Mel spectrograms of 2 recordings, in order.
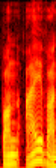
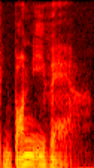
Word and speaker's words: Bon Iver: Weiter jetzt mit Justin Vernon, der sich Bon Iver nennt, geschrieben B-O-N-I-V-E-R. Eigentlich dachte ich immer, ja, Bon Iver, aber mit falschem Französisch, benannt nämlich nach Bon Iver, guter Winter. Und er spricht sich tatsächlich in seinem Künstlernamen Bon Iver, geschrieben aber wie Bon Iver.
